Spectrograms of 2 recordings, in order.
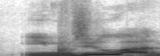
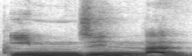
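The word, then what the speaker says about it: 임진란: 임질란 이렇게 발음해야 된다고. 그런데 그렇게 발음하지 않아요. 실제로는 임진난 이렇게 발음한다. 그래서 니은니은 들어간다는 거.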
